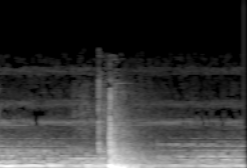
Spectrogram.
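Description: A wooden door shutting with a single loud thunk about a second in, over background music with sustained notes.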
